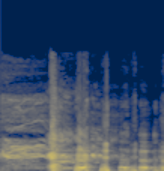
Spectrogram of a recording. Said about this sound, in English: Clear your throat again.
